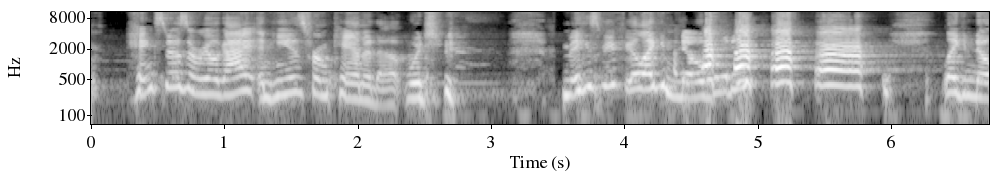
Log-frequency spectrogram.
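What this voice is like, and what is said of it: Usual voice. Nothing is said of it.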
